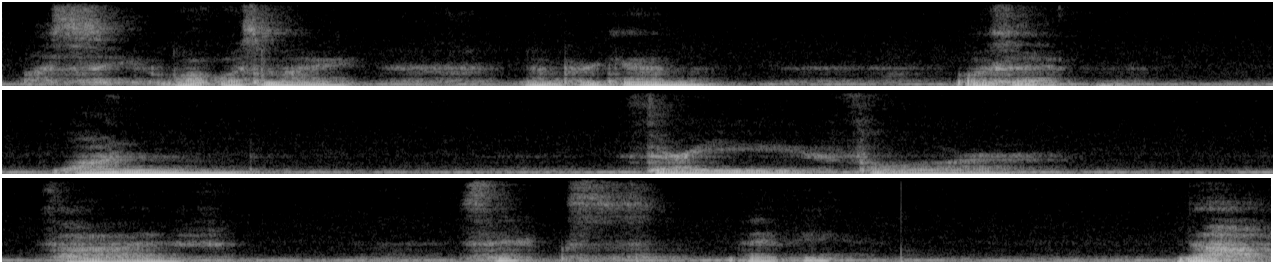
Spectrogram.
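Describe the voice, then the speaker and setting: A man playing a calm, attentive robot repair doctor in a soft-spoken ASMR roleplay, hushed and unhurried, often slipping into a whisper. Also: mid-range voice, natural voice. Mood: musing, pondering. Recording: dull sound, loud background noise.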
